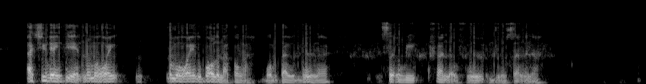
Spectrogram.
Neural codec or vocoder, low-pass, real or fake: codec, 16 kHz, 16 kbps, FunCodec, trained on LibriTTS, 50 frames a second; 7.2 kHz; fake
